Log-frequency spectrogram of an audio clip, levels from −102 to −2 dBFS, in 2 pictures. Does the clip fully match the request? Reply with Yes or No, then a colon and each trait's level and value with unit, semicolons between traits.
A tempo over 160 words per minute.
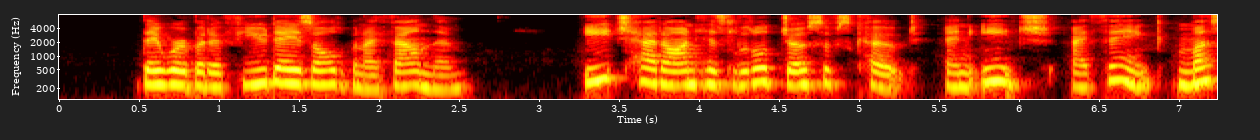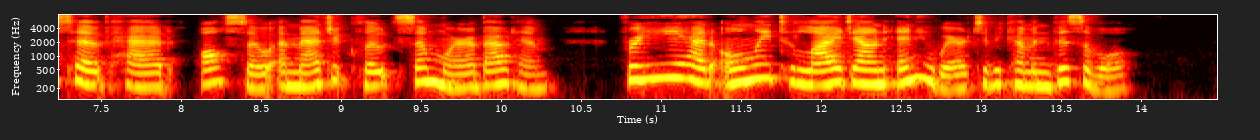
Yes: average, 180 wpm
